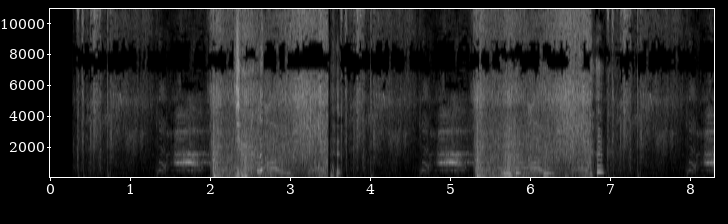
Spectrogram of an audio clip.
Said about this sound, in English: And it sounds like a cannonball is hitting the water, dude. That woman is so large, dude. The way she fucking hits the water, dude.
